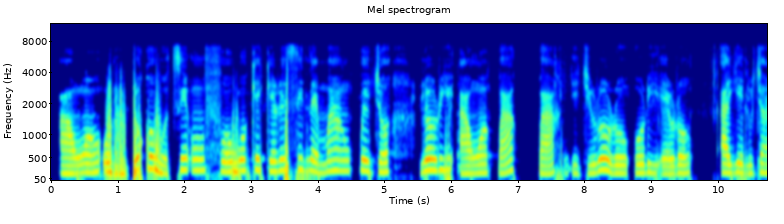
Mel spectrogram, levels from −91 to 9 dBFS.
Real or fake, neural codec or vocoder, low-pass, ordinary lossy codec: real; none; 7.2 kHz; none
